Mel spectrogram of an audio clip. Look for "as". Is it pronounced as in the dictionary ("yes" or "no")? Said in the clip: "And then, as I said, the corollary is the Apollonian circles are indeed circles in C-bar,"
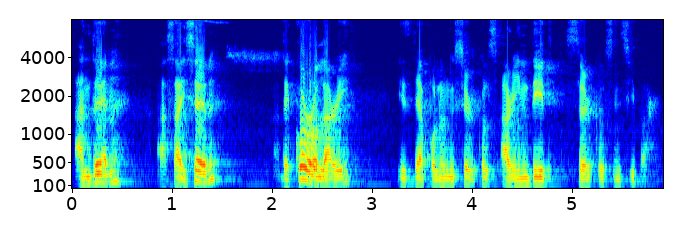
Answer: no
